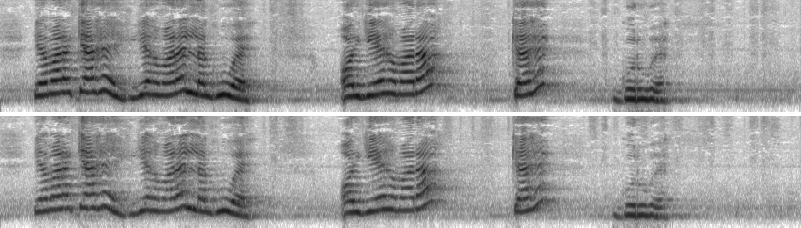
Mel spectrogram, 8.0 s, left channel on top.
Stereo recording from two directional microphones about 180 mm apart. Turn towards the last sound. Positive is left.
turn(degrees=60)  # may be behind; listen again after turning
